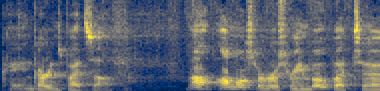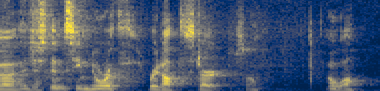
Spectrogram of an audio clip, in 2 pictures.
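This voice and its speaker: A man's voice: medium pitch, moderate pace, echoey room. A man hosting a puzzle game channel, casually thinking aloud through word puzzles, musing and hesitating as he guesses.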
